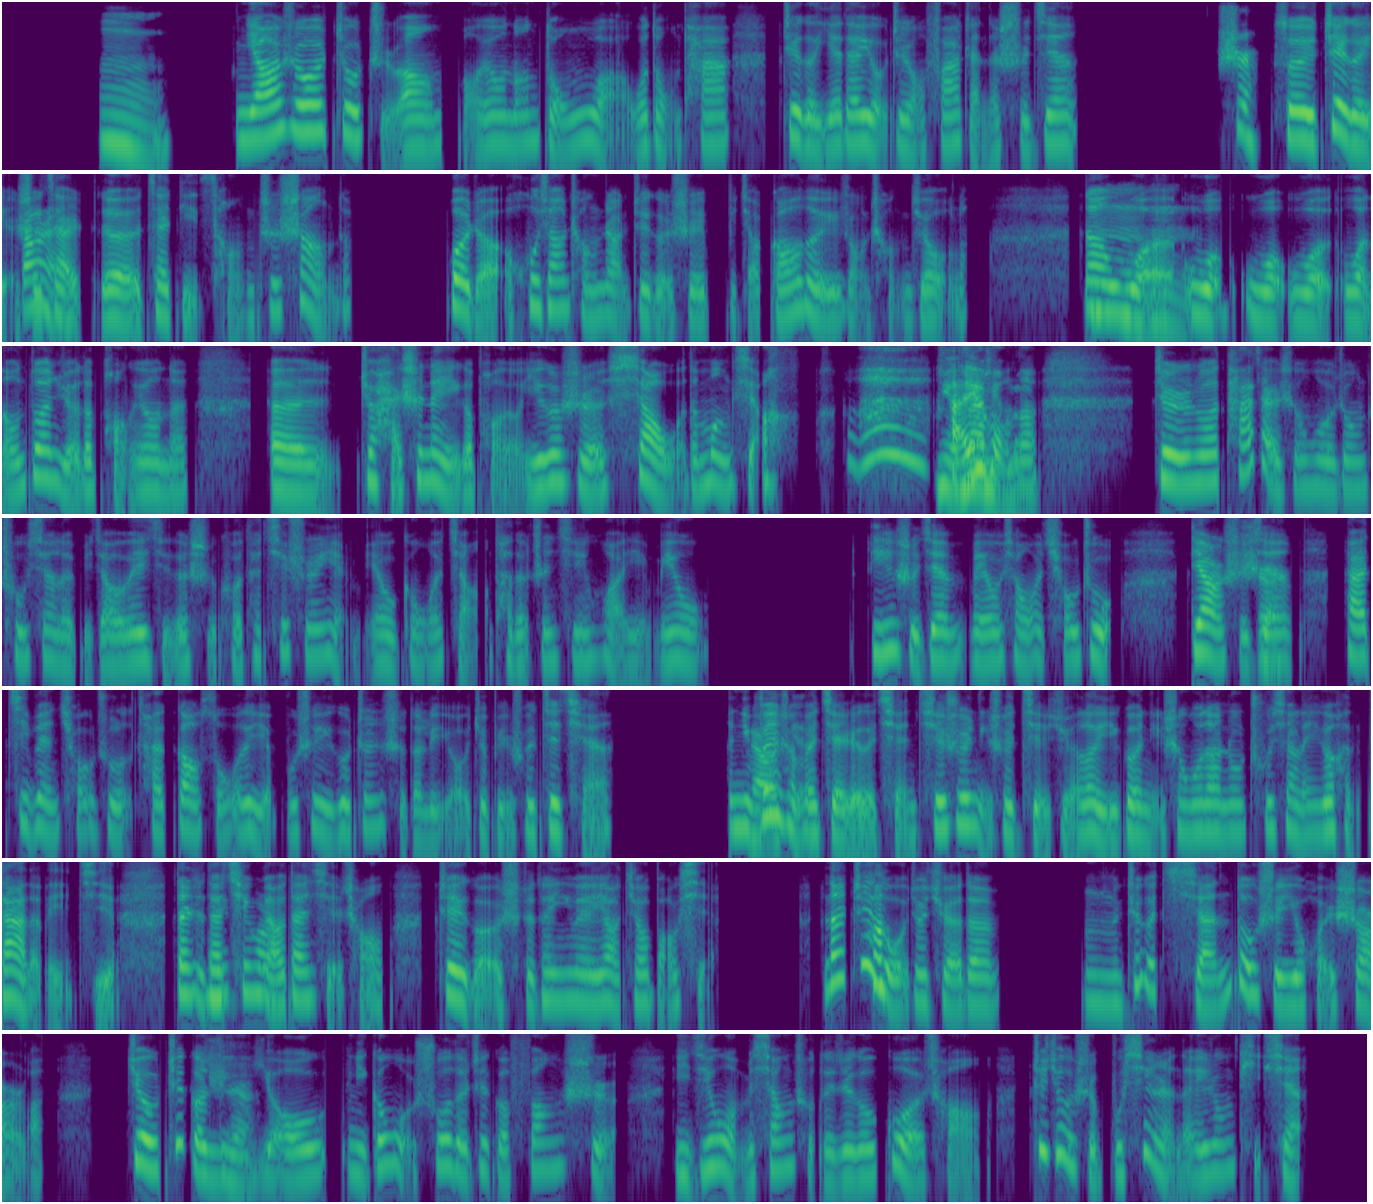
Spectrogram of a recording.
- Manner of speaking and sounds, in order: other background noise; laugh; laughing while speaking: "还有呢"
- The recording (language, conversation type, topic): Chinese, podcast, 你觉得什么样的人才算是真正的朋友？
